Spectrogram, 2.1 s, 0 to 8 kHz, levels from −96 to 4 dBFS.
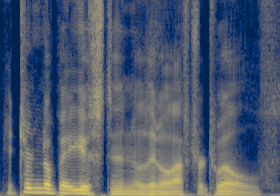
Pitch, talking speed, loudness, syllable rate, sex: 110 Hz, 255 wpm, -17 LUFS, 7.0 syllables/s, male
